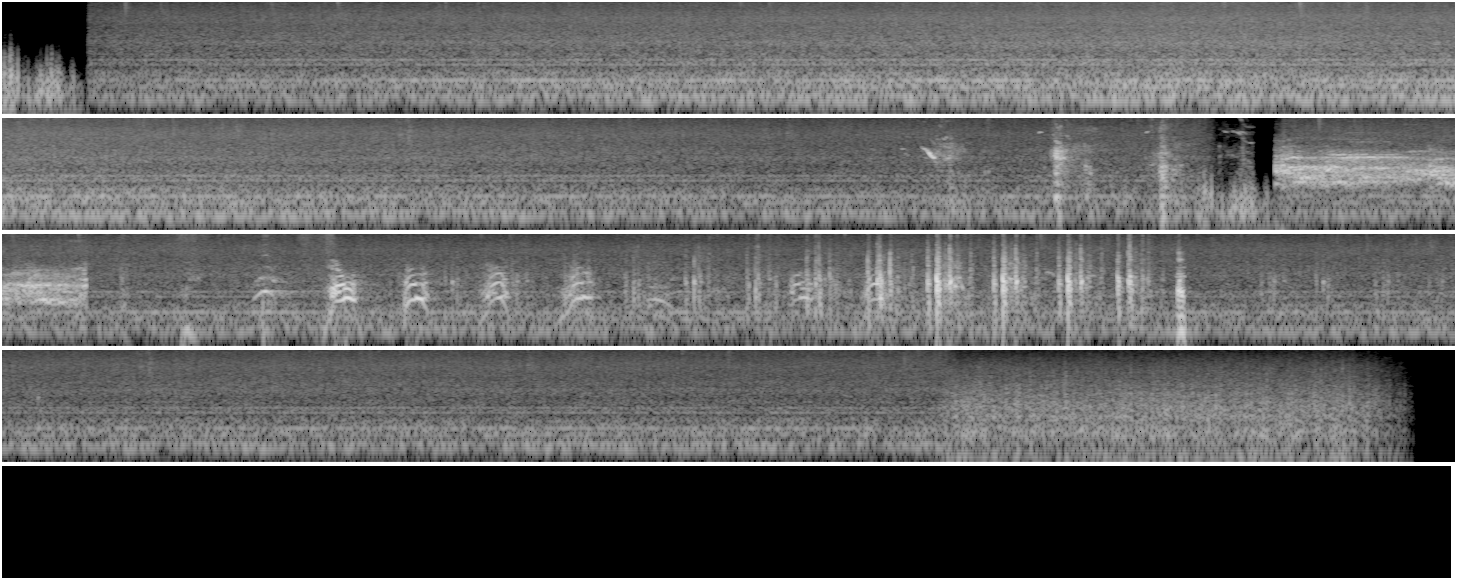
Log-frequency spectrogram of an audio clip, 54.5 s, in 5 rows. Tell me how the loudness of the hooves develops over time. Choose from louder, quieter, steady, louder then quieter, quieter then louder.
louder then quieter.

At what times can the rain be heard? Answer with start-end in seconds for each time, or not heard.
0.0-43.3.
